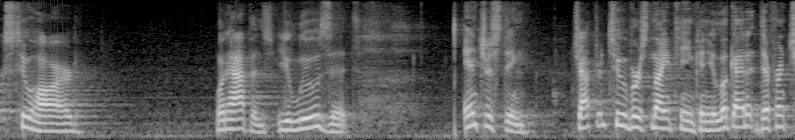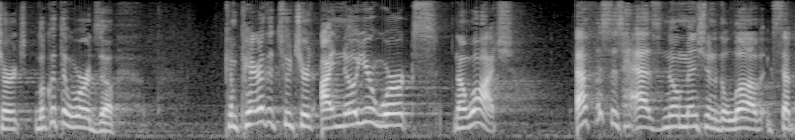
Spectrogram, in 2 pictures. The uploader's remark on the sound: Faith Baptist Church in Hamilton, NJ.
